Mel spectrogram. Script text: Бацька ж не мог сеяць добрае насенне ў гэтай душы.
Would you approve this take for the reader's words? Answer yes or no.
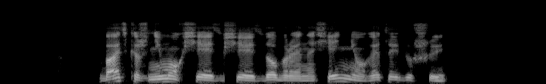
no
